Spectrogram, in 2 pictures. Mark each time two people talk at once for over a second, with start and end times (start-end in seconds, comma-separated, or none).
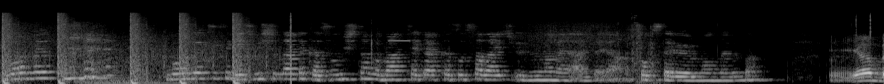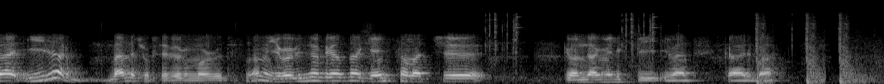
none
